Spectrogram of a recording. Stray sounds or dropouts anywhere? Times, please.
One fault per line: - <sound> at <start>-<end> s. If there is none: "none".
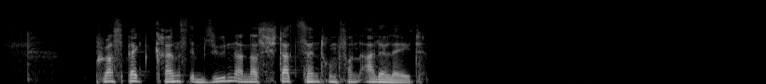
none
